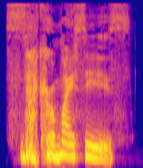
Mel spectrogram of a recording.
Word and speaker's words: Saccharomyces: And it's usually of the genus Saccharomyces or Candida. – Yes. – I hope I got close on that pronunciation. – No, I think that was spot on.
